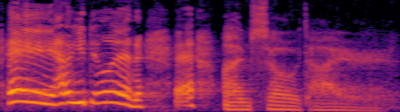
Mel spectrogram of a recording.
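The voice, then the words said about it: Tired, weary voice. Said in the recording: “You hear it in their voice. ... You know people that talk like that”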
